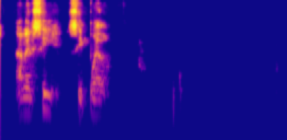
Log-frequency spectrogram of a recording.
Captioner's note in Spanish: habla en inglés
